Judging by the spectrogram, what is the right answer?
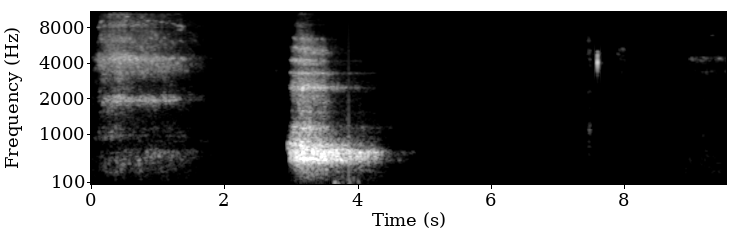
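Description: Two slow, deep inhalations during a Reiki breathing exercise, each long and breathy, up close and separated by silence, followed by a few faint clicks.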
